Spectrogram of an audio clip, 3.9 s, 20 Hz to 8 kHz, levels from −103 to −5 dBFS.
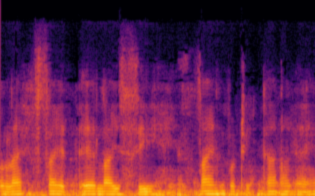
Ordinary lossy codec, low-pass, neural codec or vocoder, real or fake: AAC, 32 kbps; 7.2 kHz; codec, 16 kHz, 4.8 kbps, FACodec; fake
